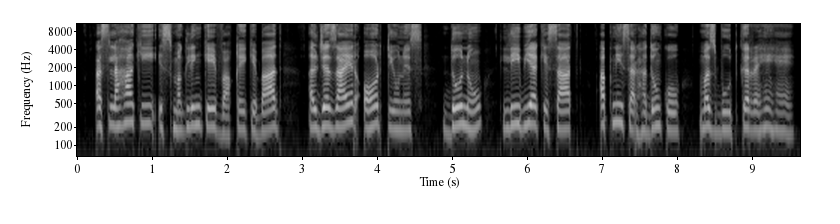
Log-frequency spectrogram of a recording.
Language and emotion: Urdu, neutral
